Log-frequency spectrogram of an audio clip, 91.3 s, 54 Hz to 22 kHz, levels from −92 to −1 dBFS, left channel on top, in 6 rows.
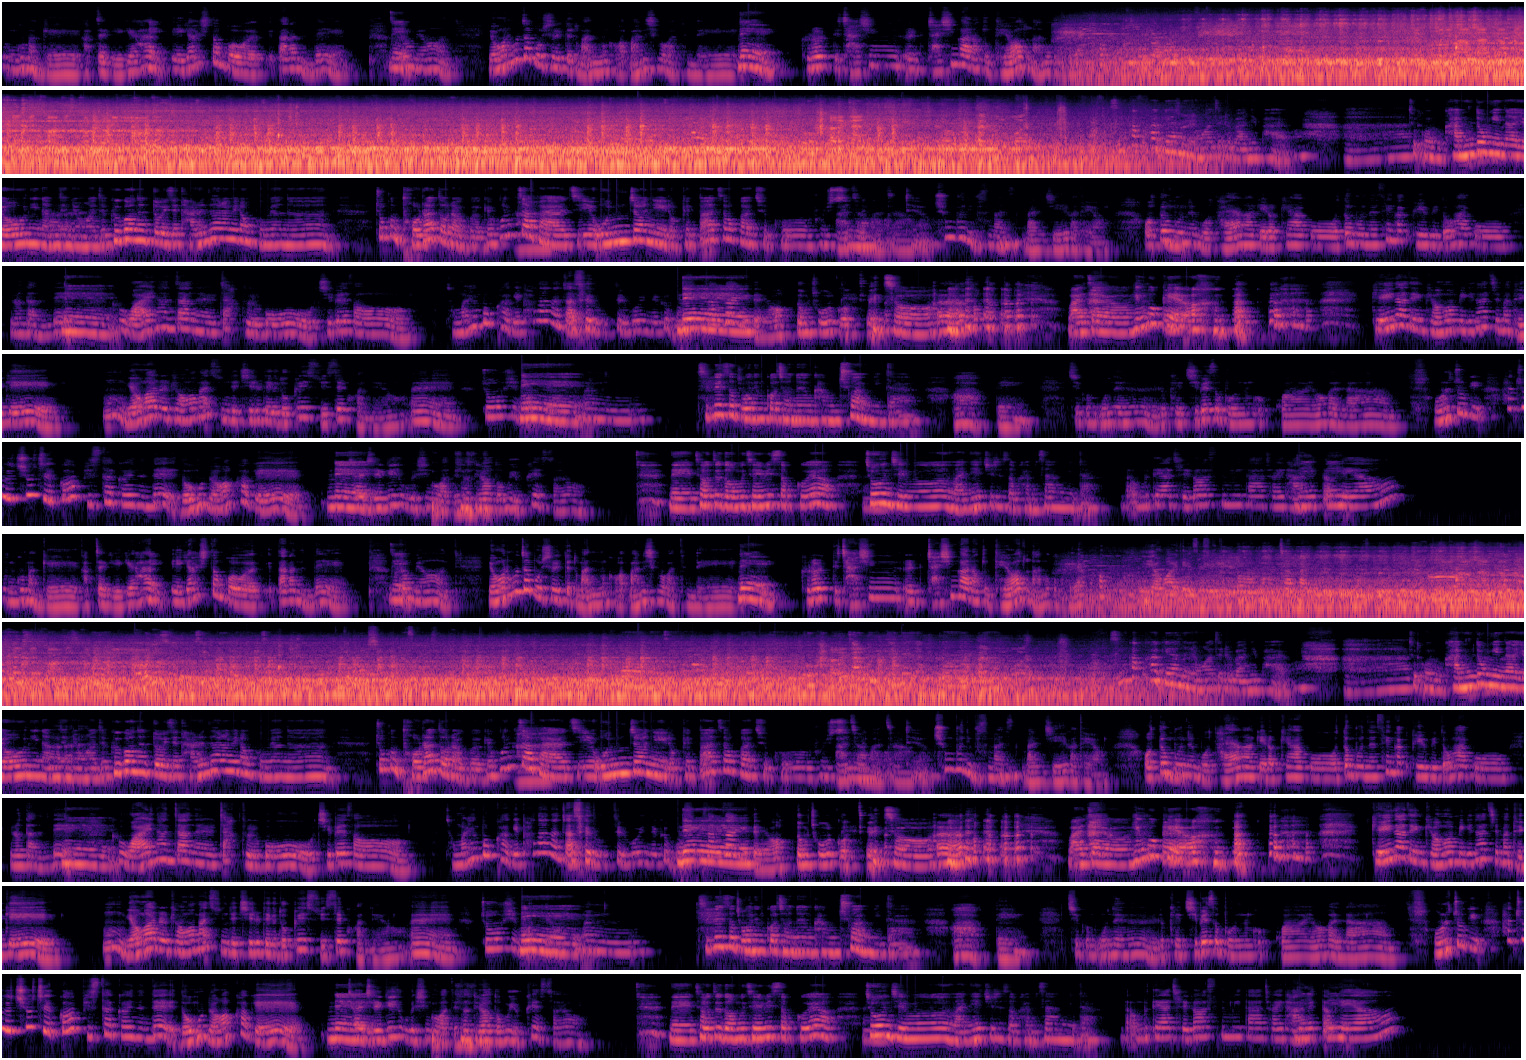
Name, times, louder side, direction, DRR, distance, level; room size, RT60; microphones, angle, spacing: voice 1, 0.0-7.4 8.0-11.1 11.4-13.9 16.6-16.8 18.3-21.0 22.3-23.5 28.2-30.3 30.9-31.4 35.5-35.9 38.8-45.5 45.7-49.7 50.1-54.1 55.0-55.3 55.6-55.7 56.5-56.7 57.0-57.5 58.0-61.4 61.9-65.4 65.7-67.3 67.8-68.9 70.1-79.1 79.6-81.9 84.7-84.9 87.3-90.1, right 2 dB, 70° right, 0.7 m, -45 dB
voice 2, 7.4-7.7 14.2-18.2 21.4-25.4 25.6-25.8 26.0-28.3 29.4-33.7 34.2-39.8 40.4-40.6 42.1-42.3 46.2-46.8 52.4-53.2 54.5-55.2 56.3-57.8 58.5-58.7 65.3-65.4 66.0-66.8 67.8-70.0 71.0-71.1 79.3-79.9 80.7-80.9 82.4-87.0 89.0-89.5, right 1 dB, 10° left, 1.0 m, -40 dB
sound 1, 10.6-27.3, left 5 dB, 60° left, 0.3 m, -27 dB
3.2 x 2.9 x 2.5 m
head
